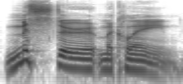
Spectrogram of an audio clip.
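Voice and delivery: very slow, drawn-out put-down; condescending. Retold or imitated. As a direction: drag it out, looking down at him. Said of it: "said in a very condescending way".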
